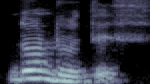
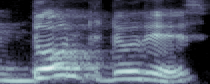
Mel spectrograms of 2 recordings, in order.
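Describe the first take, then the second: First: It is said lightly, without firm emphasis. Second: It is said firmly, with strong emphasis. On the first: The speaker calls it wrong. "I can't be like" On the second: The speaker calls it right. "I'm like, ... which means that I want the person not to do"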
